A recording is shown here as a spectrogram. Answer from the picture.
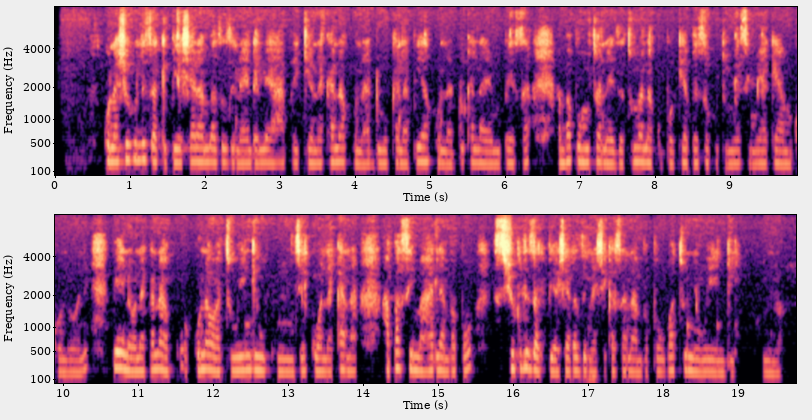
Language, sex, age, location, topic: Swahili, male, 18-24, Nakuru, finance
